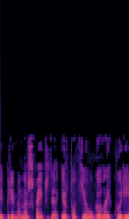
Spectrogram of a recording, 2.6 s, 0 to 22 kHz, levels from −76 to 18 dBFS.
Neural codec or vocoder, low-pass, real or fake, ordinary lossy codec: none; 10.8 kHz; real; MP3, 32 kbps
